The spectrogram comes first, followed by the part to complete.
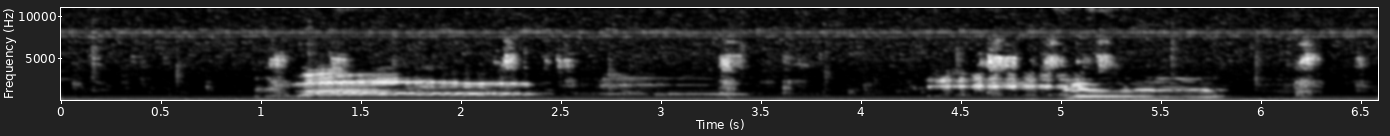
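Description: A goat bleating: two long, quavering bleats, the first about a second in and the second near the end, with a fainter call between them.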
